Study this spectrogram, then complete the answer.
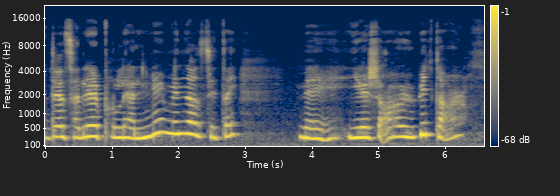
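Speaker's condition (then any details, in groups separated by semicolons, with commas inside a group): Ataxia; degenerative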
